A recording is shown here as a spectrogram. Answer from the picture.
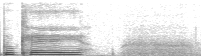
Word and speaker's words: Bucket: And her name is Hyacinth Bucket. But whenever anyone calls her Mrs. Bucket, she's like, it's pronounced bouquet.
